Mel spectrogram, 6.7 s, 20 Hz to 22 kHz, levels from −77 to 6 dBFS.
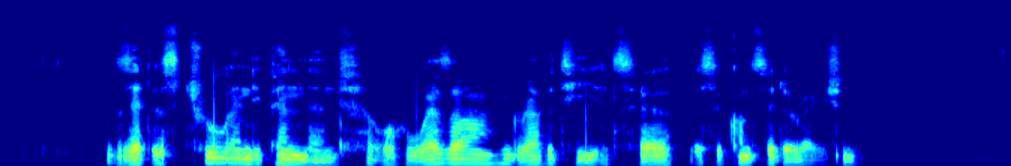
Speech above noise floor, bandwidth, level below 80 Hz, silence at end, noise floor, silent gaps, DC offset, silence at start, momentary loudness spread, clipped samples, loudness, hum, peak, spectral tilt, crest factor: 42 dB; 12 kHz; -74 dBFS; 1.05 s; -77 dBFS; none; under 0.1%; 0.7 s; 9 LU; under 0.1%; -35 LUFS; none; -16 dBFS; -5.5 dB/octave; 20 dB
